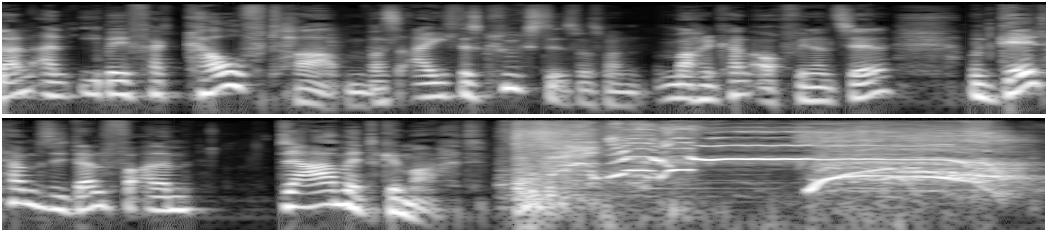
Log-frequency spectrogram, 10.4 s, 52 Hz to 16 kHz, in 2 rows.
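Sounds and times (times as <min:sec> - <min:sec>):
speech: 0:00.0 - 0:08.3
high-pitched scream of joy at a parcel being delivered: 0:08.0 - 0:10.4.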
